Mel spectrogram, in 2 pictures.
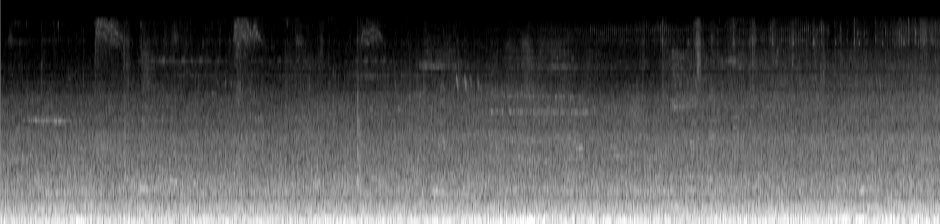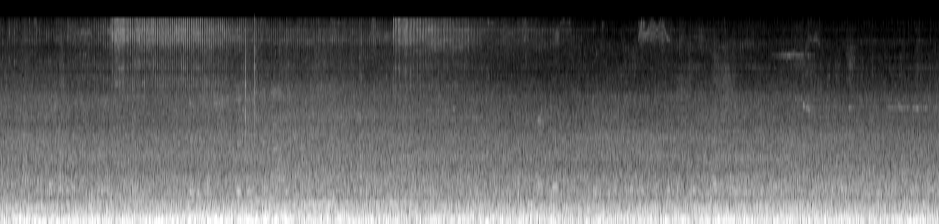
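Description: Steady city street traffic noise with a heavy low rumble, and indistinct voices of people nearby.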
